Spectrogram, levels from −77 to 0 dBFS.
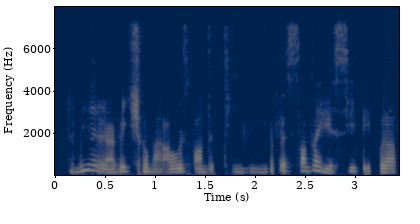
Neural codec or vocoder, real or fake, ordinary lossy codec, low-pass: codec, 16 kHz in and 24 kHz out, 0.6 kbps, FireRedTTS-2 codec; fake; none; 7.2 kHz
